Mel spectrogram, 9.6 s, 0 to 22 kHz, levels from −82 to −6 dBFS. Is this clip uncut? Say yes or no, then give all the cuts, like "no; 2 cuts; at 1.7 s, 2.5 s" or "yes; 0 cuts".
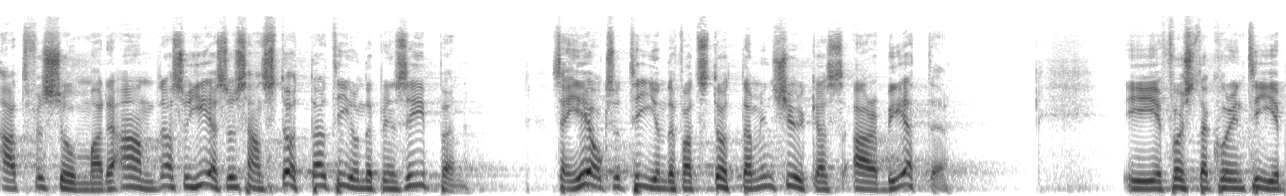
yes; 0 cuts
